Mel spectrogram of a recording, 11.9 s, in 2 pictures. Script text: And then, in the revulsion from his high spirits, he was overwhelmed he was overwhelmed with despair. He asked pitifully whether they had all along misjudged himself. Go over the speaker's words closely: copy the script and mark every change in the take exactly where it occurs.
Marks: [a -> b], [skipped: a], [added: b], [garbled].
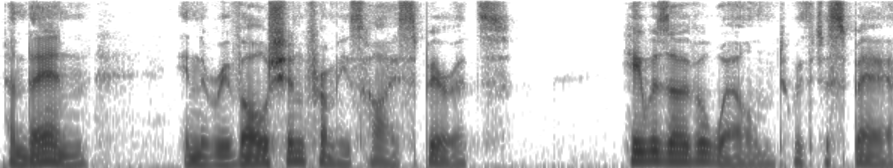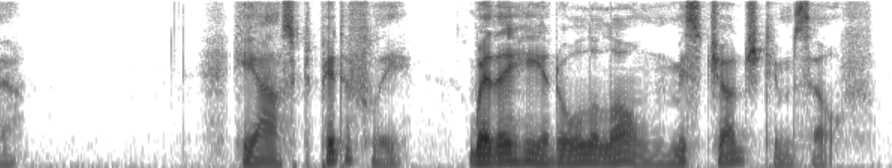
And then, in the revulsion from his high spirits, he was overwhelmed [skipped: he was overwhelmed] with despair. He asked pitifully whether [they -> he] had all along misjudged himself.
